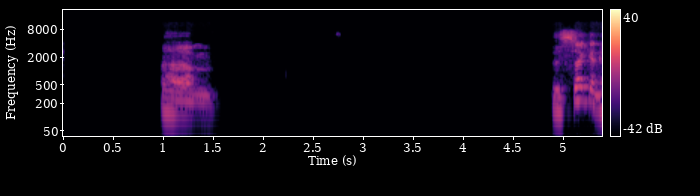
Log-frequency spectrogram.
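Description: A middle-aged man speaks briefly over an online call.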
